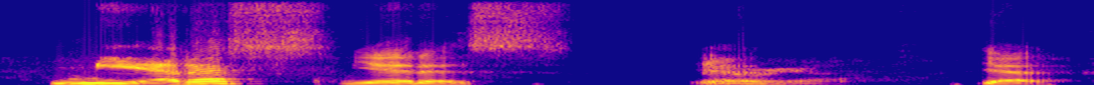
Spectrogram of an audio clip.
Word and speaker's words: Mieres: Gaston Mires led the way for Toronto. Is he even French? Why am I pronouncing him like that? Mieres.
